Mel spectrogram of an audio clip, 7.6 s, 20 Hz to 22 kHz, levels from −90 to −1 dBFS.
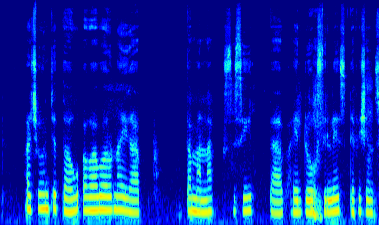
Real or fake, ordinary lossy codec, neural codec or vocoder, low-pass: real; none; none; none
